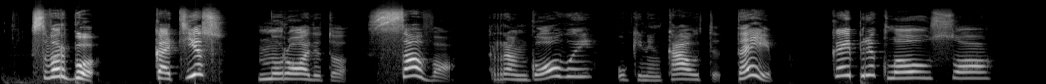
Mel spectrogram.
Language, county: Lithuanian, Vilnius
